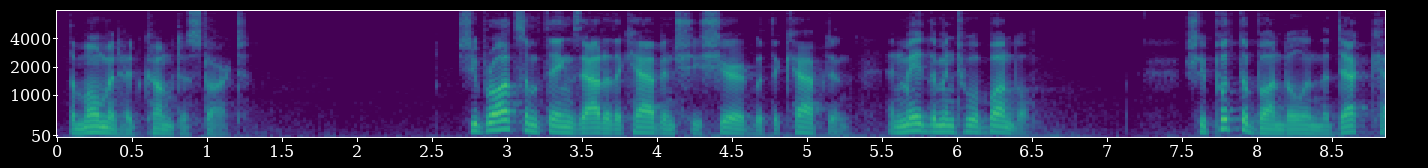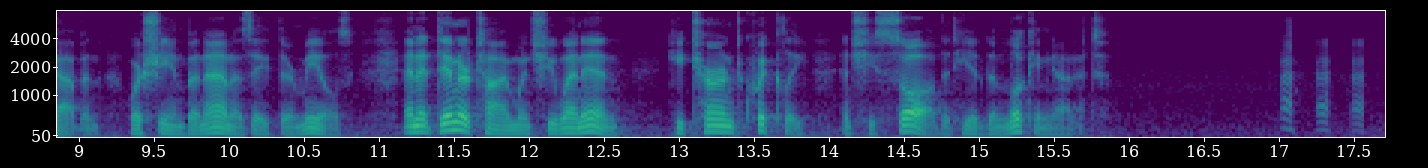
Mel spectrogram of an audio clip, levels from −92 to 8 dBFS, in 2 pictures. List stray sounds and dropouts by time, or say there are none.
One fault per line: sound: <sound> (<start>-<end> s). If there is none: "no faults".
sound: laugh (17.0-17.6 s)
